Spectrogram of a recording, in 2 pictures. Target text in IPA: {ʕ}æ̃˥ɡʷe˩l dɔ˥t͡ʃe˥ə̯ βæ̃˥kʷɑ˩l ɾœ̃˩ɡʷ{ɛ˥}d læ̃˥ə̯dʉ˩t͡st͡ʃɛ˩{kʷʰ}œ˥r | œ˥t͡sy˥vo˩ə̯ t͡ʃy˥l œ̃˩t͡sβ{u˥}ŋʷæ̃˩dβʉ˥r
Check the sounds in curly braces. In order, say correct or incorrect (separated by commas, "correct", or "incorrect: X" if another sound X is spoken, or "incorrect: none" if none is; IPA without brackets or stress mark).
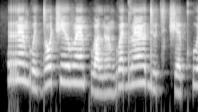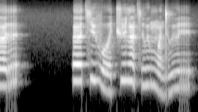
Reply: incorrect: r, incorrect: æ˥, correct, incorrect: ʉ˥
